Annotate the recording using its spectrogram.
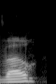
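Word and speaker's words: Veaux: Franklin Vo is how I'm pronouncing his last name. Vo. V-E-A-U-X.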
